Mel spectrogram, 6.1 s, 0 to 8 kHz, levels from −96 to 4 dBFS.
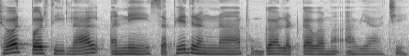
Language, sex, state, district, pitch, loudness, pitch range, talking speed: Gujarati, female, Gujarat, Valsad, 150 Hz, -20 LUFS, 135-165 Hz, 100 wpm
